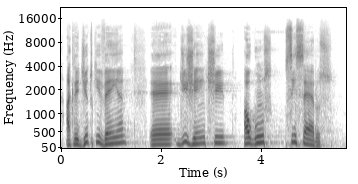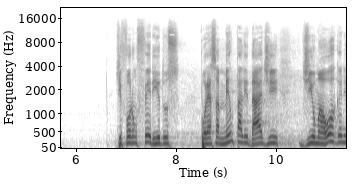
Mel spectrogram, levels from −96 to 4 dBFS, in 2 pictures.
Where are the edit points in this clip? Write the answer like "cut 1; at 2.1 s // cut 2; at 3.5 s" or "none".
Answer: none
